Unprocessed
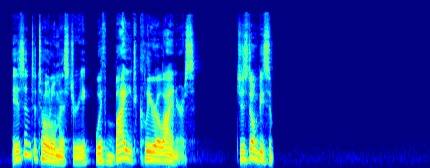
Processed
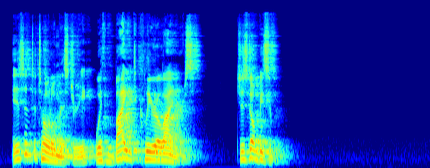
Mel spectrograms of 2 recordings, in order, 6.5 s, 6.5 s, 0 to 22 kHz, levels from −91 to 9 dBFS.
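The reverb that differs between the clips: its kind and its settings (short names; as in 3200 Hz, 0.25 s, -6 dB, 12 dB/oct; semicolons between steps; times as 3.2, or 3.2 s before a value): digital reverb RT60 0.51 s, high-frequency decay 0.45×, pre-delay 40 ms, DRR 7.5 dB; gain +1 dB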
